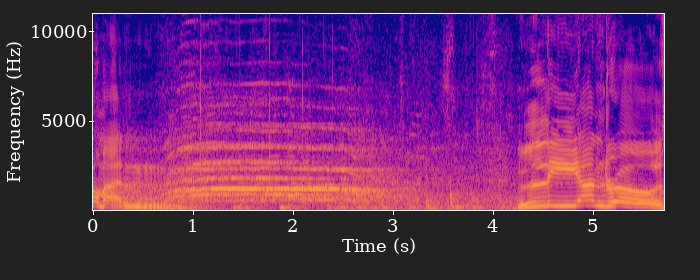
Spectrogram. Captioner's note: audience cheering and applauding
